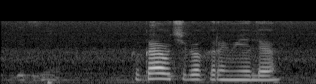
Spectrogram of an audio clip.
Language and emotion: Russian, neutral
